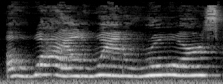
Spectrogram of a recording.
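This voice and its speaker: Reading a picture book to young children, this middle-aged woman is expressive and poses simple questions as she goes. Her very high voice draws words out, and the recording carries the echo of a small indoor room plus background hiss.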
